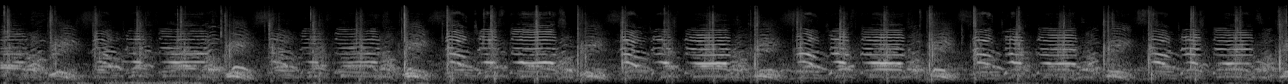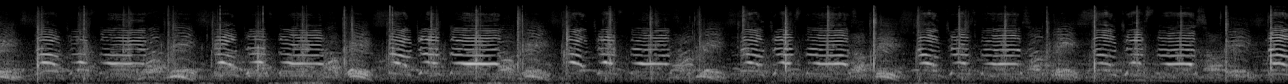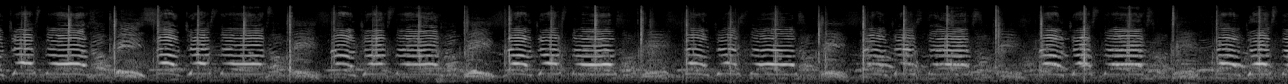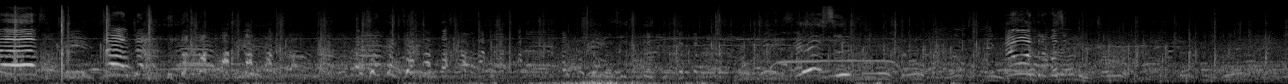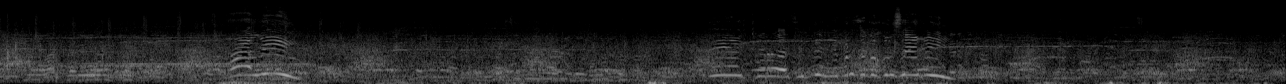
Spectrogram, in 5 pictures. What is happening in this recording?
BLM 2 Protest Lisbon Portugal June 2020
Sounds from the Black Lives Matter protest in Lisbon June 2020.
Blacklivesmatter, Lisbon, Protest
